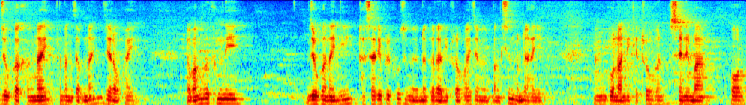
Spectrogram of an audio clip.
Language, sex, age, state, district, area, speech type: Bodo, male, 45-60, Assam, Chirang, rural, spontaneous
